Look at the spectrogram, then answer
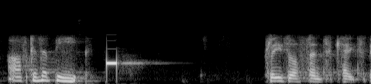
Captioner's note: beeping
